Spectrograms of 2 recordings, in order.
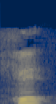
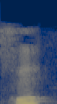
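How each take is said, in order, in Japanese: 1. th の音で始まります。舌を歯の間に入れます。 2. 普通の s の音で始まります。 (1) "英語のTH の発音のように" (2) "エセと同じように日本語の発音で"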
